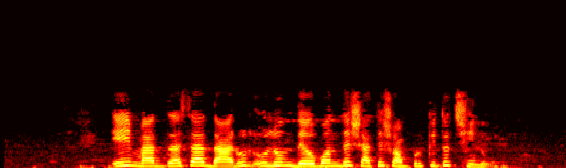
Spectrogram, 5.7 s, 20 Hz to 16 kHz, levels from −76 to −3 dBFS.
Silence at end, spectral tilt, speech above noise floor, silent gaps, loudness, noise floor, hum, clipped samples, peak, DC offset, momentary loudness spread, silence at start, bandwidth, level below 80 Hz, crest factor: 0.6 s; -4 dB/octave; 36 dB; none; -17 LUFS; -54 dBFS; none; under 0.1%; -2 dBFS; under 0.1%; 11 LU; 0.8 s; 7.6 kHz; -62 dBFS; 18 dB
